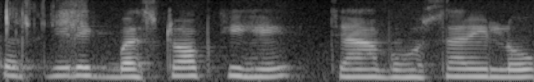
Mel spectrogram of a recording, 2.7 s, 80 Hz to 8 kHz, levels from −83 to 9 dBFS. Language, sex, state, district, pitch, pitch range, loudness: Hindi, female, Bihar, Samastipur, 230 Hz, 225-250 Hz, -23 LUFS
